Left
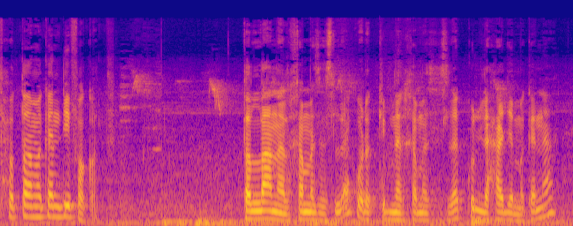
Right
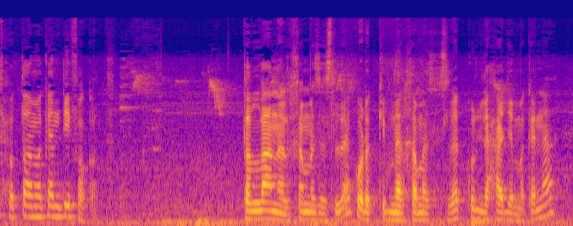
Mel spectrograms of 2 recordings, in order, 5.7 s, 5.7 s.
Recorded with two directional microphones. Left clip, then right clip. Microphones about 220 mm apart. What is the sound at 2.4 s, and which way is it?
Speech, 10° right (ahead or behind).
